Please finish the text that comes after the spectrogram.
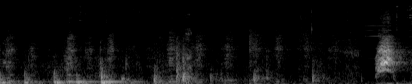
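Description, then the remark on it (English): An excited dog whimpers and pants in quick, restless bursts as its lead is put on before going out for a walk, ending with a louder, sharper bark-like yelp. “As soon as the lead's on, we got to get out. Come on, Arch. Shush.”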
